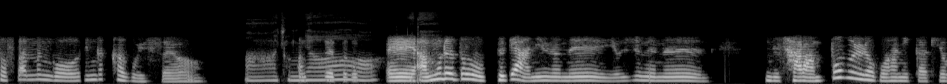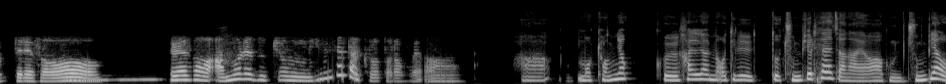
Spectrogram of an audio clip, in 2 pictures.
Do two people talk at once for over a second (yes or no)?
yes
